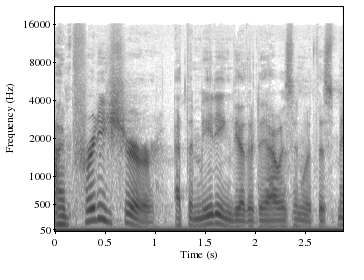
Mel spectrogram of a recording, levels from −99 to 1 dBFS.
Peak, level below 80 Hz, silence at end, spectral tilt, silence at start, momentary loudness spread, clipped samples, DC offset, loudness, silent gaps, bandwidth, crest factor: -12 dBFS; -58 dBFS; 0 s; -5 dB/octave; 0 s; 9 LU; under 0.1%; 7%; -31 LUFS; none; 16.5 kHz; 18 dB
